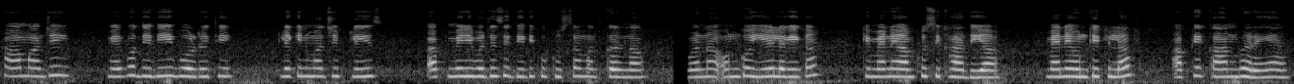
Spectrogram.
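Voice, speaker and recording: Woman doing a sugary whiny young daughter-in-law, super high cartoon voice, tattling. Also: monotone, normal speed, a bit bright, a little hiss or hum. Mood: whining. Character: scheming young daughter-in-law, sweet-talking, complaining. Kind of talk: cartoon voice acting.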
